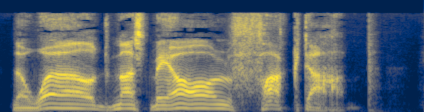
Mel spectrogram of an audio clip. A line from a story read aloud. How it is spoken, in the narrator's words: he said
